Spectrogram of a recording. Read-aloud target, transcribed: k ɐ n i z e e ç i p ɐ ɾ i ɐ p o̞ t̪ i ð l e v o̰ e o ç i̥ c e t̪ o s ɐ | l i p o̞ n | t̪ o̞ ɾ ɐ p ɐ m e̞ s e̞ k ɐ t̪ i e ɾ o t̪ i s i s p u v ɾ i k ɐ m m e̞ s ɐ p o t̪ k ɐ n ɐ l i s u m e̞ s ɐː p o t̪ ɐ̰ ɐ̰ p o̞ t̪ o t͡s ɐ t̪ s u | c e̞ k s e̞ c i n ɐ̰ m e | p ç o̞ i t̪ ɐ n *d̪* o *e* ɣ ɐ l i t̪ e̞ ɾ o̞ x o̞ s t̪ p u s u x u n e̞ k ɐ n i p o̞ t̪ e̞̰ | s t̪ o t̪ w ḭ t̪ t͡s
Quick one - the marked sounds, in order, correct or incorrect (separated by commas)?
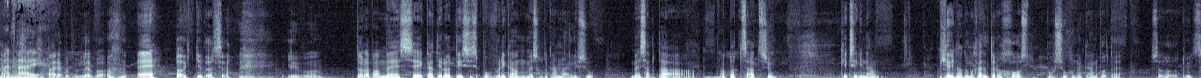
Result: incorrect, correct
